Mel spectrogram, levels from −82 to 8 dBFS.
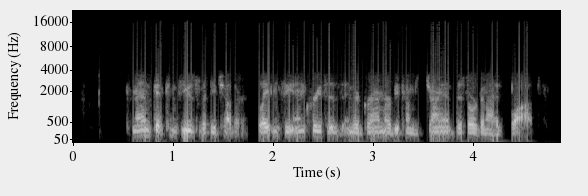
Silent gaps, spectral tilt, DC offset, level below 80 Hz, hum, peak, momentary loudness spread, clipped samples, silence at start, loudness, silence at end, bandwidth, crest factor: none; -7.5 dB/octave; under 0.1%; -46 dBFS; none; -2 dBFS; 4 LU; under 0.1%; 0.6 s; -21 LUFS; 0.3 s; 16.5 kHz; 20 dB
